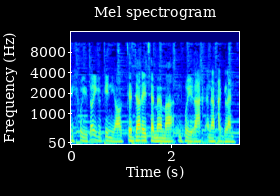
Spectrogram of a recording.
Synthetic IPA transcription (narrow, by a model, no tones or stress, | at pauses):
iɬʊɨðɔiɡɔɡɪnjɔɡ̥ədaɾejtʰɛmɛəmaənɦʊɨɾaχə̰narhaɡlˠɛn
